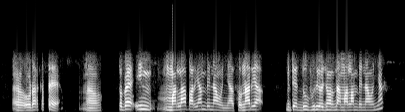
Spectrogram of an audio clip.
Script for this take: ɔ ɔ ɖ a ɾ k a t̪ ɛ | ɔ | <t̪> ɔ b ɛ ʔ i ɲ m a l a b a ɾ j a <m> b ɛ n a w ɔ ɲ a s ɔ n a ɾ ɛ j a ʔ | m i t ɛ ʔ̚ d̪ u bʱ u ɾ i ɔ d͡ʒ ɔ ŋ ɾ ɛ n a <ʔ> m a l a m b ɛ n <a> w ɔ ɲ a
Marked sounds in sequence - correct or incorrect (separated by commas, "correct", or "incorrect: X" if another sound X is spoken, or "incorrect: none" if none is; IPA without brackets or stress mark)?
correct, correct, correct, correct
